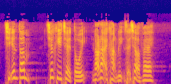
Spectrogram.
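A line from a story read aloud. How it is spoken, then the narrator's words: Hurried reassuring. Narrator (Vietnamese): Thấy cô thực sự tức giận, Nam Công Liệt vội vàng nói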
